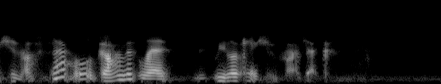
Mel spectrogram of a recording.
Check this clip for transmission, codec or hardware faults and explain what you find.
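The whole clip has gone through a Codec 2 vocoder, and it's heavily damaged. Only pitch, voicing, energy and a rough spectral envelope survive, rebuilt from sine waves, so the speech comes out robotic and buzzy, which fits a very low rate around 1.6 kbit/s.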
